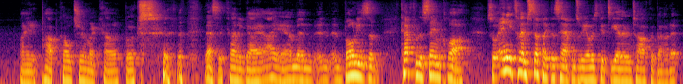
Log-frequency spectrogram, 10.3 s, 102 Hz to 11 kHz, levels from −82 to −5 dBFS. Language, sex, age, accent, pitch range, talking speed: English, male, 30-49, American, 115-150 Hz, 215 wpm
